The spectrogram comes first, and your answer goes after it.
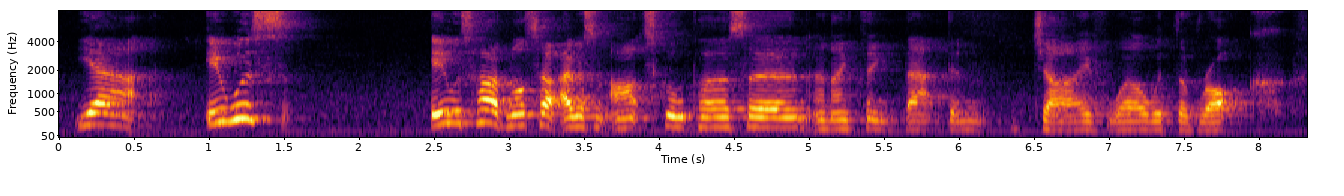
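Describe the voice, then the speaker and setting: A woman speaks with a London accent. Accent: British English, London. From London, England. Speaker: photographer. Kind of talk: interview. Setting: photo studio. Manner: casual, animated.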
